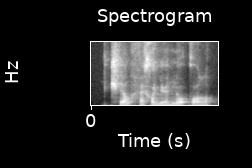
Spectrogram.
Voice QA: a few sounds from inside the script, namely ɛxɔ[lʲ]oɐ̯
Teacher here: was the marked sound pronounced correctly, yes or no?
yes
